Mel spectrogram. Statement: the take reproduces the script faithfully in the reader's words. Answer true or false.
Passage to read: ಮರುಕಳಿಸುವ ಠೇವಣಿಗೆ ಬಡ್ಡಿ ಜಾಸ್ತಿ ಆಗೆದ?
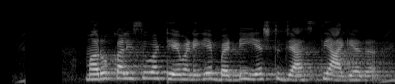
false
